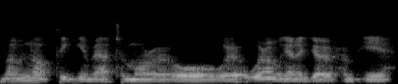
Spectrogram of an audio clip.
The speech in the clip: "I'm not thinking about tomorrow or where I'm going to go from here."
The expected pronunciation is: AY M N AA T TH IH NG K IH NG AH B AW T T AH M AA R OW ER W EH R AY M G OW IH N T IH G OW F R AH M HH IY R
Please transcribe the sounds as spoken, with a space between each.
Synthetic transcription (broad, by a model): AY M N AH T TH IH NG K IH NG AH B AW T T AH M AA R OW ER W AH R AY M G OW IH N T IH G OW F R AH M HH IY R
